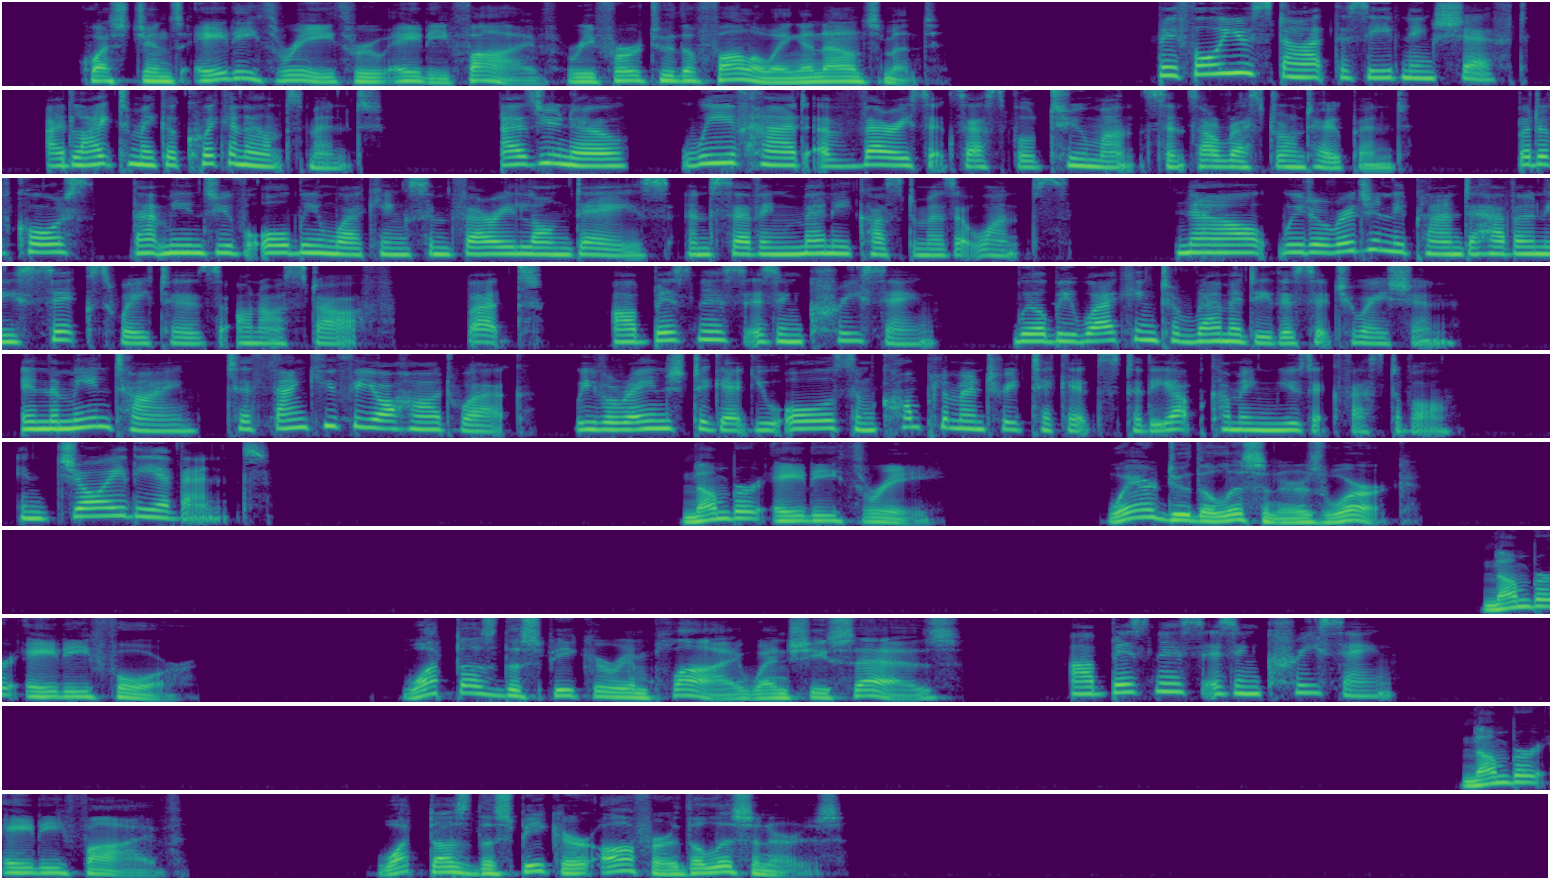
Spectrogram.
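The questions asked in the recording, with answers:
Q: Where do the listeners work?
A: At a restaurant

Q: What does the speaker offer the listeners?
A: Free tickets to a music festival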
